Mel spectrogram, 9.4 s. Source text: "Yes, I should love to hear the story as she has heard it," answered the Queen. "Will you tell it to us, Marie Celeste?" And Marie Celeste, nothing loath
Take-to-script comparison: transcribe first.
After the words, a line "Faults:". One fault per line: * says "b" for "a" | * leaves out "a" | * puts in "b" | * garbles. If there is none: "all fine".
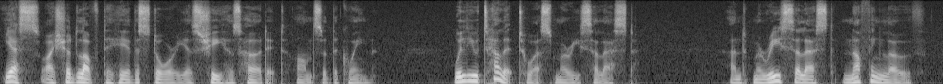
"Yes, I should love to hear the story as she has heard it," answered the Queen. "Will you tell it to us, Marie Celeste?" And Marie Celeste, nothing loath
Faults:
all fine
